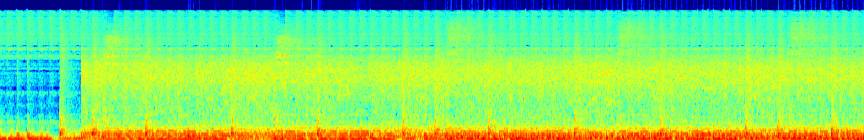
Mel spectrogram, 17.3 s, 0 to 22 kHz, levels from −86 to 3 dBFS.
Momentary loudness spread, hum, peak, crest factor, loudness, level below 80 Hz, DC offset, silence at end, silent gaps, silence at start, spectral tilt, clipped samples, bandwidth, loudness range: 3 LU; none; 0 dBFS; 8 dB; -10 LUFS; -12 dBFS; 1%; 0 s; none; 0 s; -5 dB/octave; 0.7%; 17 kHz; 2 LU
